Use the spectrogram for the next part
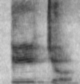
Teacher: with the first syllable louder than the second. टीचर, टीचर में टी पे ज्यादा जोर दे रहे हैं ना, सेकंड से दो सिलेबल है टीचर, ठीक है।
